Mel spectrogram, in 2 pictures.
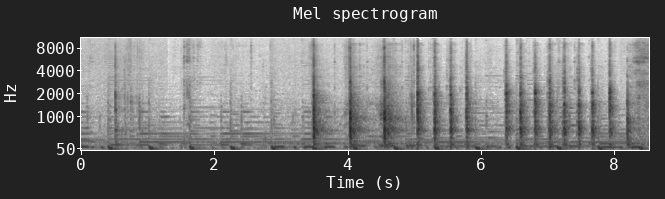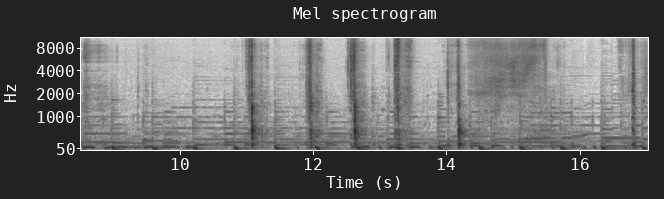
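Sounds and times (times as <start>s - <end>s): cleaver knocking on wooden block: 3.5s - 8.4s
knife slicing through onion: 8.0s - 9.1s, 11.0s - 15.8s, 16.6s - 17.0s.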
